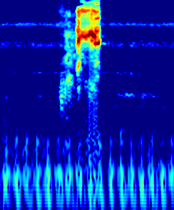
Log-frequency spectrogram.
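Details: Cinnamon green-cheeked conure giving a single short, harsh, rasping screech that lasts about a fifth of a second and stands out against a low, steady background hum.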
